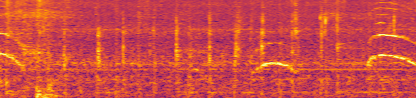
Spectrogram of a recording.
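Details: Rescued baby kittens Nan-chan and Cookie-chan, full after drinking milk and getting drowsy. Two thin, arching mews late in the clip, the second higher and drawn out, over soft rustling and faint indoor background noise.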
